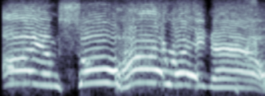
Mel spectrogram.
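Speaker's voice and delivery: mock very high, slowed-down, drawn-out screaming. Retelling going inside with the mic on: retelling own scream. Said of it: "I just start screaming".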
